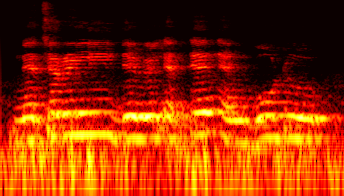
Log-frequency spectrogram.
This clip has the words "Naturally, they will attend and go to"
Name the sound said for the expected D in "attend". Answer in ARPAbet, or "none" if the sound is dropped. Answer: none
